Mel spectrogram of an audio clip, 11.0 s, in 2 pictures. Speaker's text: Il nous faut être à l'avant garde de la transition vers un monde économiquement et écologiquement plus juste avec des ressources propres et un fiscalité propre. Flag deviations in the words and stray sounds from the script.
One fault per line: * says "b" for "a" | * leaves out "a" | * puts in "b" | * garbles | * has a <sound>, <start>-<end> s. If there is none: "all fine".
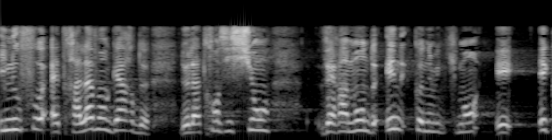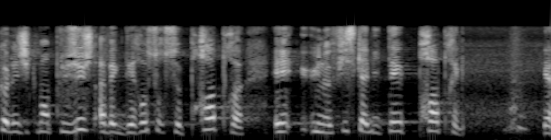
* says "une" for "un"
* has a whoosh, 10.5-10.9 s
